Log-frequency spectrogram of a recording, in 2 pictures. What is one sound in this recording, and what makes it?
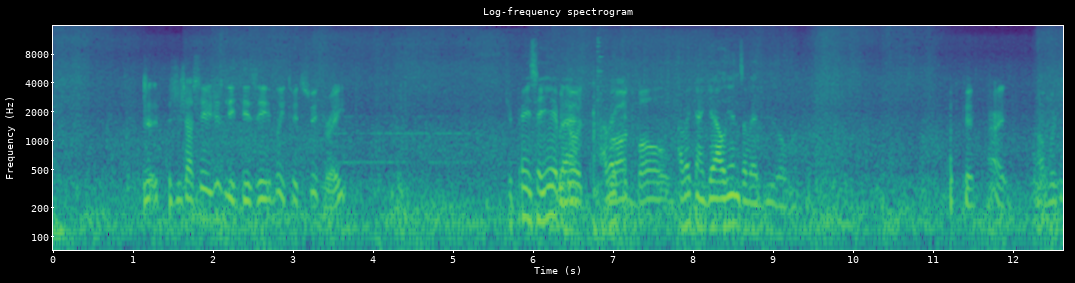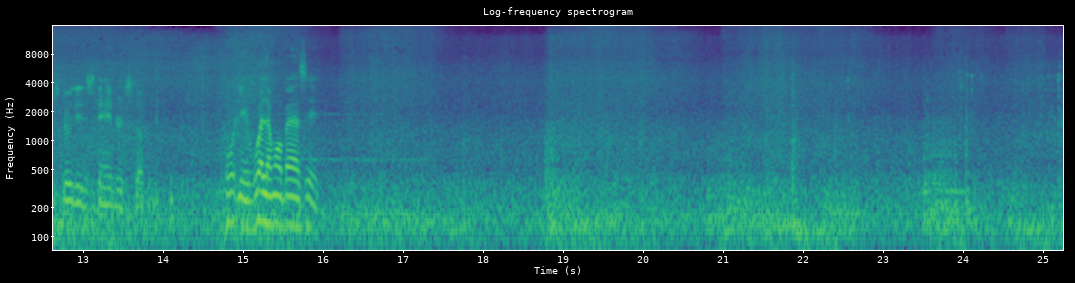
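Waves surge and splash against a wooden boat.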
